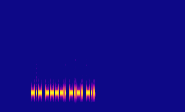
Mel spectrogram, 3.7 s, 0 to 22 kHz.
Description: Morse code, heard as a keyed tone, about 52 wpm, 700 Hz. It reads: K9CD
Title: USA Call Signs - 4 Characters - Repeated 2x - 50wpm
